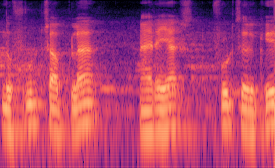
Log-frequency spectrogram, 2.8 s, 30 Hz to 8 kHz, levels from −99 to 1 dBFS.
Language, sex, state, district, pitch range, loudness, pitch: Tamil, male, Tamil Nadu, Namakkal, 105-125 Hz, -19 LUFS, 105 Hz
